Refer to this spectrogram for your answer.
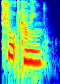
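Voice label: "shortcoming", British English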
